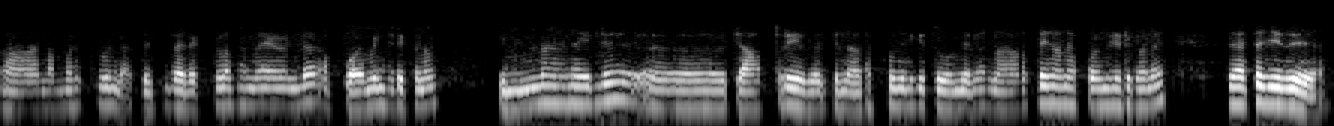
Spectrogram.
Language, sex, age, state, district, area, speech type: Malayalam, male, 18-30, Kerala, Idukki, rural, conversation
